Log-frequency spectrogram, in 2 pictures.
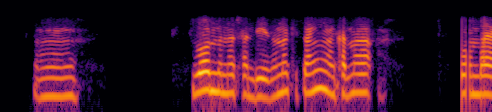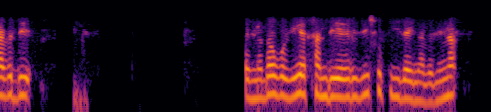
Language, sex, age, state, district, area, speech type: Manipuri, female, 30-45, Manipur, Kangpokpi, urban, conversation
